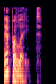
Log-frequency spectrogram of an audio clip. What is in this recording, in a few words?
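"epilate", British English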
